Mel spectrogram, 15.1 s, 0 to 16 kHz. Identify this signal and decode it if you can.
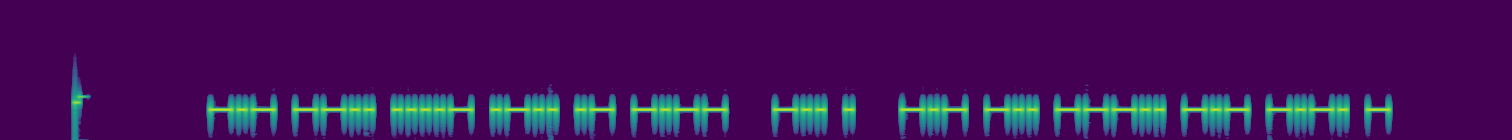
Morse code, heard as a keyed tone, about 17 wpm, 700 Hz. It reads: KZ4LAY DE KD8KCT
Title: USA Callsign DE Callsign - 6 Characters - 17wpm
